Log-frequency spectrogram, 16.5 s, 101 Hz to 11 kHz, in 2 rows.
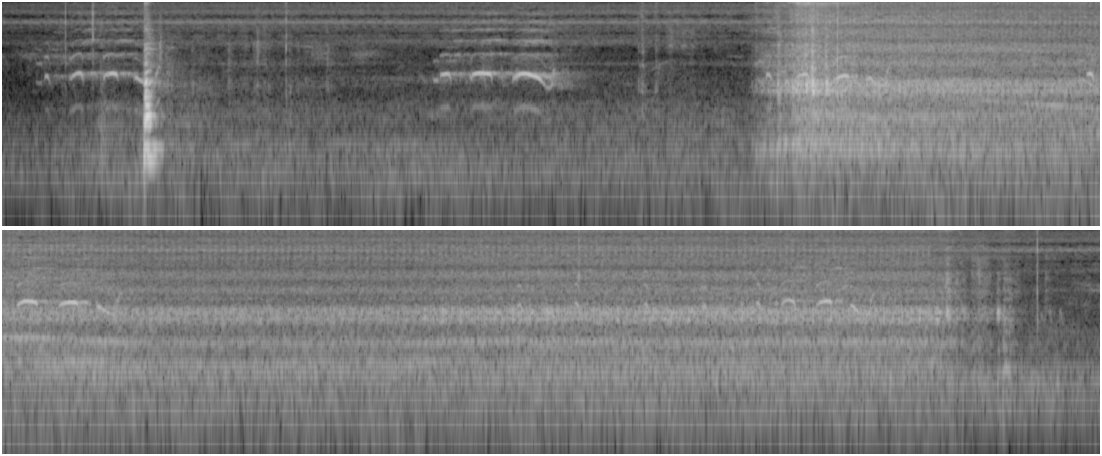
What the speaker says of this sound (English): The X90 in Malaysia does come standard with a remote engine start system.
